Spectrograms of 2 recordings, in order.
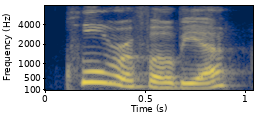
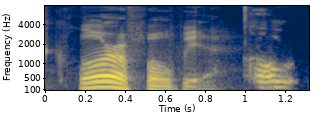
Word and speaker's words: coulrophobia: The fear of clowns, also known as coulrophobia. That's chlorophobia. Coulrophobia. Sorry. So yeah, it is not bozophobia. It is coulrophobia.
